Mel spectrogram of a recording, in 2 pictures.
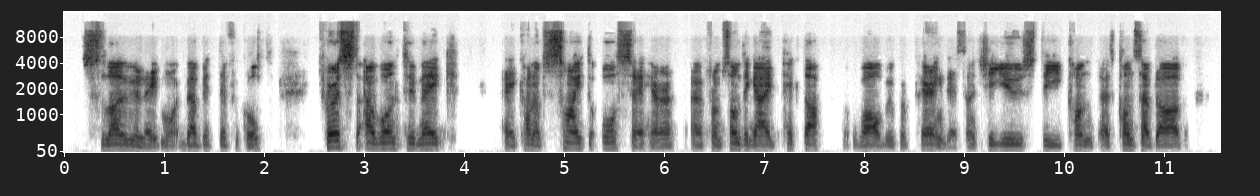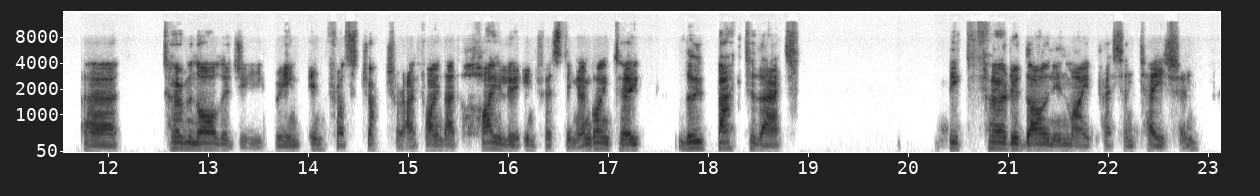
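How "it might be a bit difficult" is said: fast, rushed, over-caffeinated rattled-off speech. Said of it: "I had a bit much coffee today".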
